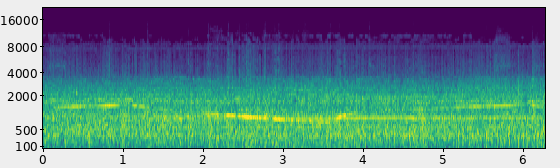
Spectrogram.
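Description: Police car siren wailing in a slow rise and fall, each sweep taking a few seconds, over the steady road and engine noise of the patrol car driving at highway speed.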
